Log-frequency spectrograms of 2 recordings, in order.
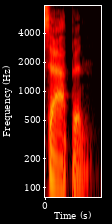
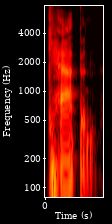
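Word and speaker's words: Capan: dollars Frankie sappin uh it is pronounced sappin c-a-p-a-n not Captain so I will let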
